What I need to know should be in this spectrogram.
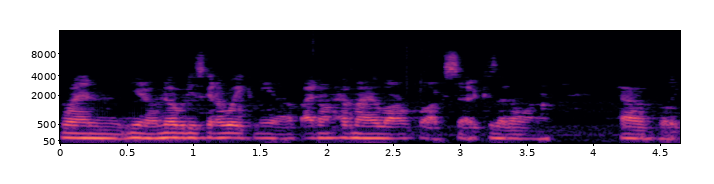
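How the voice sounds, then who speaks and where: A man talks with a medium pitch. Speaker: gaming YouTuber. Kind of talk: gameplay commentary. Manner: fast; casual, rambling with fillers.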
